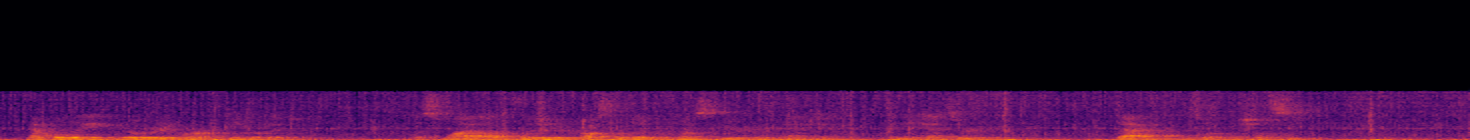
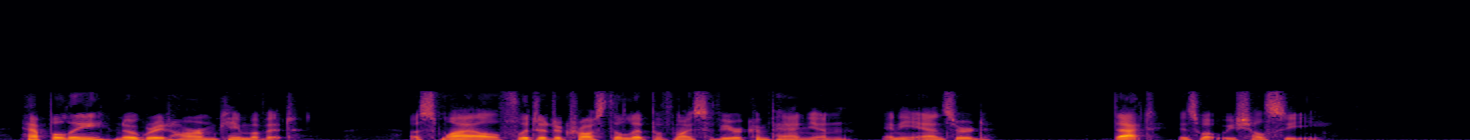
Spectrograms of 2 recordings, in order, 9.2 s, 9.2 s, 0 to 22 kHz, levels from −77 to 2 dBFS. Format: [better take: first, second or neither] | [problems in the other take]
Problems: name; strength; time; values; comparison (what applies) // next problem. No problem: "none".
second | background sound (Bicycle); 1 dB below the speech // room echo; dies away in 1 s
